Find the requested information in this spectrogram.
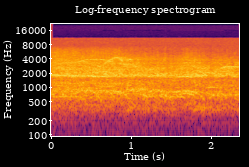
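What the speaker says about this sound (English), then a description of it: "Crowd very much into it in Longview." A crowd cheering at a 1985 USA vs. Argentina boxing dual meet in Longview, a dense, steady roar of voices heard from within the arena.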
